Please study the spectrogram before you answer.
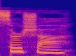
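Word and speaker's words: Saoirse: Most people can't pronounce it the first time. It's Sir Sha, Irish, my grandmother's name, before mine.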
